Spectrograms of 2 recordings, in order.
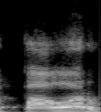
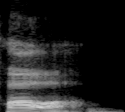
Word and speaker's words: power: আমরা পাওয়ার বলি, কিন্তু ব্রিটিশ অ্যাকসেন্টে শেষে আর থাকলে বা র থাকলে এর Power. উচ্চারণটা হবে না, এটা হবে ফাওয়া।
